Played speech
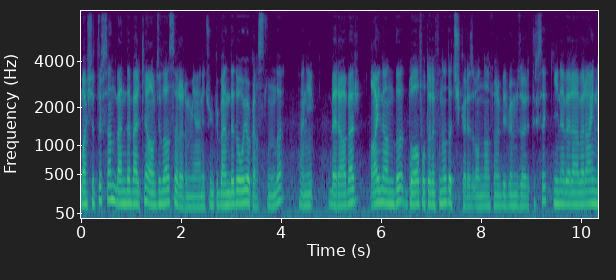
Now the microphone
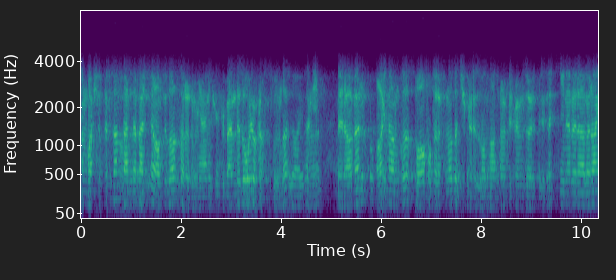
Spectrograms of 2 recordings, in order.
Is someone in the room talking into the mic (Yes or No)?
Yes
